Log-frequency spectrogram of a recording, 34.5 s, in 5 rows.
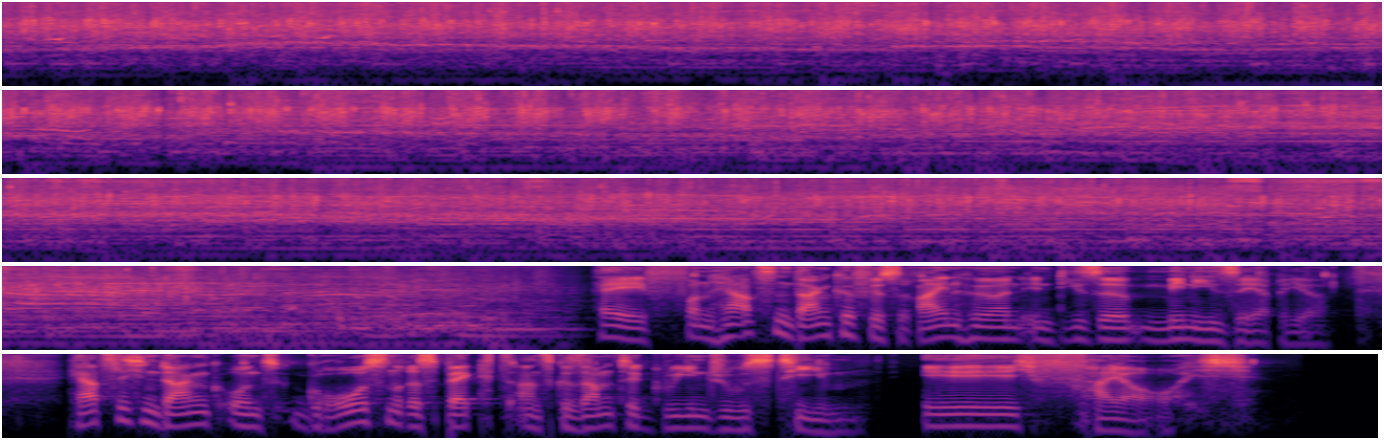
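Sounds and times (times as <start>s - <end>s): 
concert audience clapping: 0.0s - 22.5s
speech: 23.8s - 33.9s.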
